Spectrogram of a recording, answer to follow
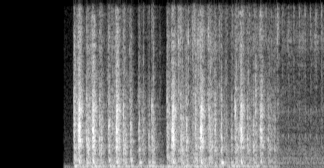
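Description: A rapid run of sharp mechanical clicks, like typewriter keys clattering, starting about half a second in. The clatter comes in two runs with a brief pause about a second in.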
